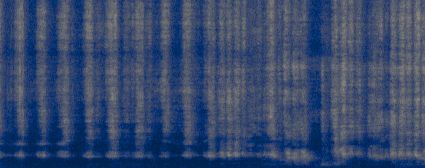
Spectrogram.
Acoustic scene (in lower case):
restroom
